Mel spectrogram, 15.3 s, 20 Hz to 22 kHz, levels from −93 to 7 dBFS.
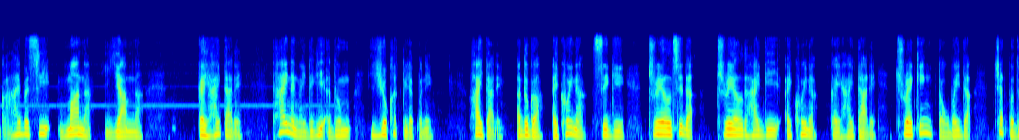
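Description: Muffled, slightly hoarse and faintly robotic speech runs through the whole recording, with nothing above 8 kHz. That is Opus voice compression in its SILK linear-prediction mode. The encoder has held the audio to a wideband 8 kHz limit and coded the excitation coarsely. The damage is plain enough to fit a low bitrate around 12 kbps with 20 ms frames. From the start to 5.05 s, a steady high-pitched whine at 1 kHz also sits well beneath the speech. This is USB whine: current drawn in the bus's 1 ms frames leaking through power or ground into the audio path, giving a fixed tone at exactly that frame rate.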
